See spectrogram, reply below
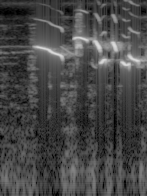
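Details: White-rumped shama song for stimulating a stressed bird to sing; one long steady whistle slurring downward, then a pause and a rapid chain of short rising and falling whistled notes.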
